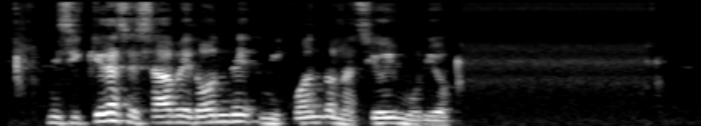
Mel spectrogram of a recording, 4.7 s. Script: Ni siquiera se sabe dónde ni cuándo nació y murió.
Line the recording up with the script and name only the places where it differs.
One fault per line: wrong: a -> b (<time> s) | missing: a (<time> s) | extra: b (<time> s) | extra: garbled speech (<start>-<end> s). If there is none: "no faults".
no faults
